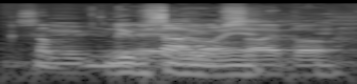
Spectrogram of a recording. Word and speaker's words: Noob Saibot: Noob Saibot.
